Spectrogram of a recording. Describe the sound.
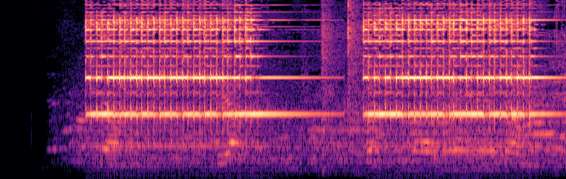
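A telephone rings with two long, bright, steady trills separated by a short pause, heard alone with no voices.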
